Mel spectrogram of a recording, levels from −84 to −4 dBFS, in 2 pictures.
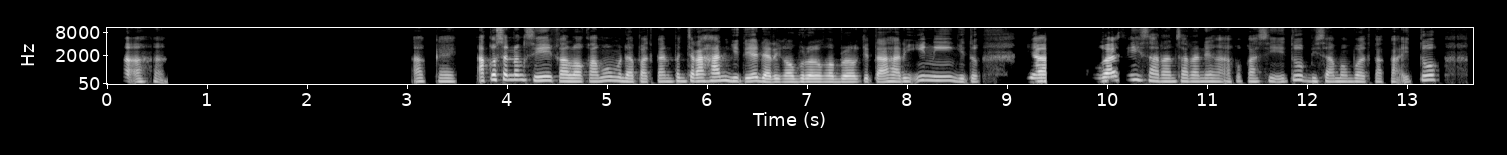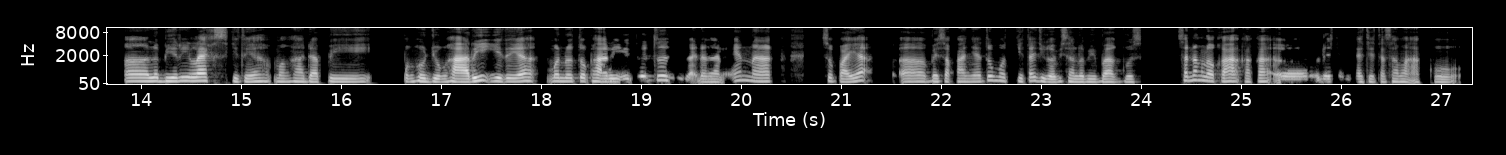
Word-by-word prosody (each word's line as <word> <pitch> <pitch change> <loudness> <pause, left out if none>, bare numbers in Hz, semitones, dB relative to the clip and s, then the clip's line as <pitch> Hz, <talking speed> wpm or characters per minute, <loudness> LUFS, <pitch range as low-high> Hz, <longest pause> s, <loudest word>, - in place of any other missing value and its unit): Heeh - - 0
heeh. - - -7 2.5
Oke. 185 0 -5 0.4
Aku 225 +6 +7
senang 275 -1 +4
sih 225 0 +4
kalau 185 -1 +5
kamu 185 +3 0
mendapatkan 180 -1 0
pencerahan 200 +2 +5
gitu 200 -2 -1
ya - - +6
dari 170 -1 +5
ngobrol-ngobrol 170 -1 +3
kita 180 -1 -1
hari 180 +1 +2
ini, 245 -2 0 0.2
gitu. 175 +1 -3 0.6
Ya 190 - +5 0.5
semoga 195 +3 +5
sih 280 +1 -3
saran-saran 185 -2 0
yang 185 -1 -2
aku 165 - -9
kasih 180 +2 -4
itu 195 +9 -6 0.2
bisa 185 +1 -3
membuat 180 -1 -2
Kakak 170 -1 -6
itu, 185 - -7 0.7
eee, 200 0 +3
lebih 200 0 +2
rileks 215 0 +4
gitu 180 -1 -4
ya - - 0 0.2
menghadapi 175 0 -2 0.7
penghujung 180 -2 -1
hari 165 +3 +8 0.2
gitu 190 -1 +1
ya, - - +6 0.3
menutup 190 0 -1
hari 175 -1 +4
itu - - -12 0.2
tuh 260 0 +2
juga 345 - -5
dengan 160 -1 -2
enak 205 -6 0 0.6
supaya, 180 0 0 0.4
eee, 175 +1 -1
besokannya 175 0 -3
itu 245 - -2
mood 210 -2 -5
kita 185 +3 -3
juga 165 -4 0
bisa 180 -1 -4
lebih 160 0 -2
bagus. 160 0 -3 0.4
Senang 250 +3 -1
loh, 200 - +1
Kak, 190 +1 +3
Kakak, 175 +2 -2
eee, 155 0 0 0.2
udah 165 - -3
cerita-cerita 160 0 -9
sama 165 -1 -4
aku. 150 0 -8
180 Hz, 145 wpm, -23 LUFS, 170-200 Hz, 2.5 s, hari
